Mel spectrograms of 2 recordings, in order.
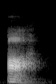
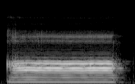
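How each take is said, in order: First: The vowel is held only briefly. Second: The vowel is held for a long time. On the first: "it's short" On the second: "so make it longer"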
